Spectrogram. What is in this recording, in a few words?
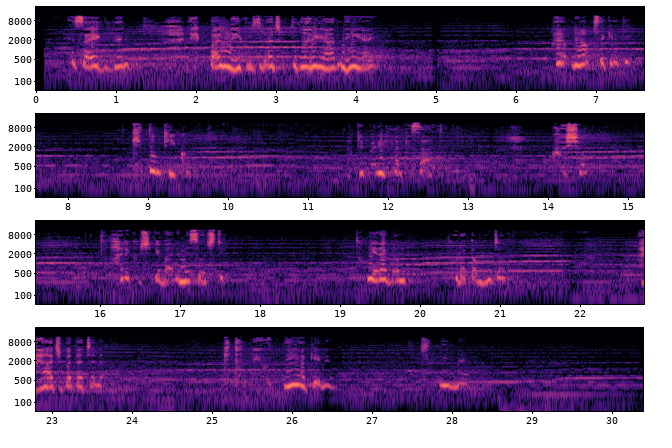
emotional dialogue, ringtone; kabhi alvida na kehna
